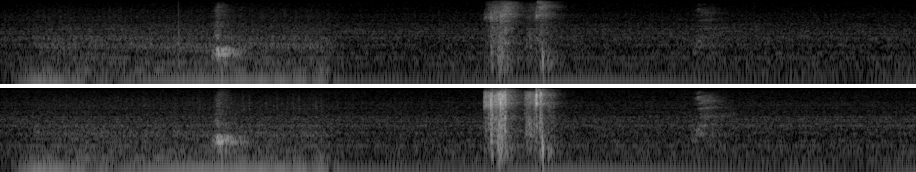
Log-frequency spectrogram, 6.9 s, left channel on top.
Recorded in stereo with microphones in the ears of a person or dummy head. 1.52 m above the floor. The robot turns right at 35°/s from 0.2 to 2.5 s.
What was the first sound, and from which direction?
A whoosh, 15° left (ahead or behind).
